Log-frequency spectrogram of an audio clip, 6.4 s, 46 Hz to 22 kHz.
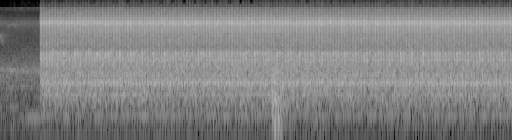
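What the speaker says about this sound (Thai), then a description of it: "ดี๋ยวสตาร์ทฟังเสียงเครื่องยนต์กันนะครับ" An Isuzu Rodeo 4WD diesel engine starts after a brief quiet moment, then idles steadily and loudly up close with a dense, even mechanical rumble, with a single short knock partway through.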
